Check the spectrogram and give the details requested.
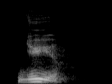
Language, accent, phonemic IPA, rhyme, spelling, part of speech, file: French, France, /dyʁ/, -yʁ, durs, adjective, LL-Q150 (fra)-durs.wav
- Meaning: masculine plural of dur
